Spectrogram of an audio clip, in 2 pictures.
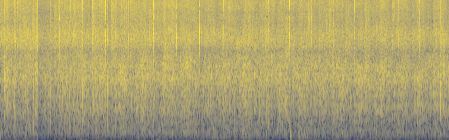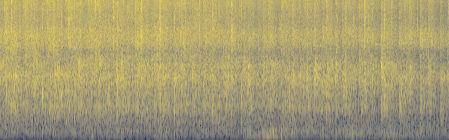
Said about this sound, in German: Und das ist dein Applaus.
